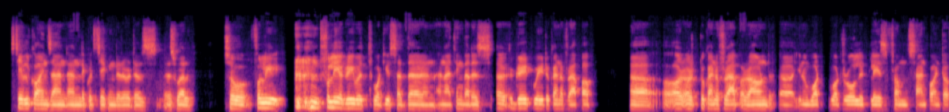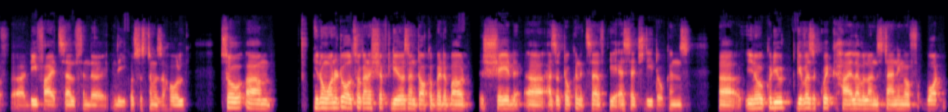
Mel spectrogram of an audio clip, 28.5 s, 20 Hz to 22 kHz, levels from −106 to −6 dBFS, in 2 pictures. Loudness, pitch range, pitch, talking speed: -22 LUFS, 110-125 Hz, 115 Hz, 215 wpm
